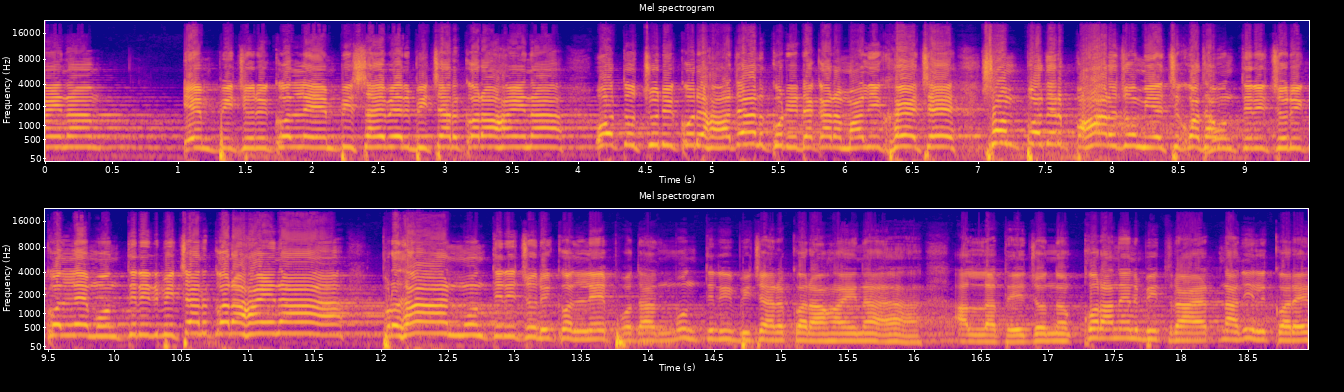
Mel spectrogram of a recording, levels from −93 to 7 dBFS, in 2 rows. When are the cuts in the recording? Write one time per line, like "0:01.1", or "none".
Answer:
0:08.8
